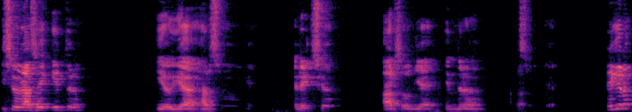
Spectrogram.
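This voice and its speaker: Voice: mid-range voice, big pitch swings, reverberant. A teacher talking through a workbook lesson one step at a time, asking questions and answering them, and often checking in with short tags. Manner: slow, explains step by step, asks and answers its own questions; often adds "है ना" and "ठीक है". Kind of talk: classroom lesson walkthrough.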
